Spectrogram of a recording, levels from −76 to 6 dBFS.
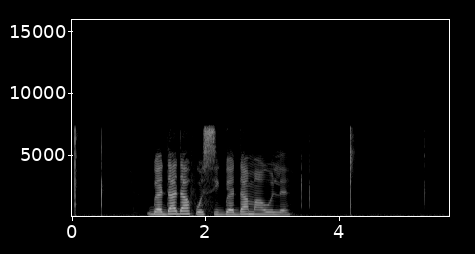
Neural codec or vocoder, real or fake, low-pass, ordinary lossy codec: none; real; 7.2 kHz; none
